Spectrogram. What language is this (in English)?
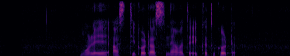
Sinhala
